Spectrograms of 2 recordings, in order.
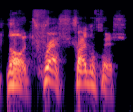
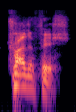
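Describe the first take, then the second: First: Higher mock command, no room to refuse; imitating Capello ordering him to eat the fish; not a question, an order. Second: A mock order, pitched higher, mild; imitating Capello insisting lightly; light impression of a blunt coach telling you to eat; retold command. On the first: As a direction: impress the blunt insistence of the coach, lightly voiced. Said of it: "it wasn't like a question". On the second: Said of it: "the way he said it, it wasn't like a question".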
